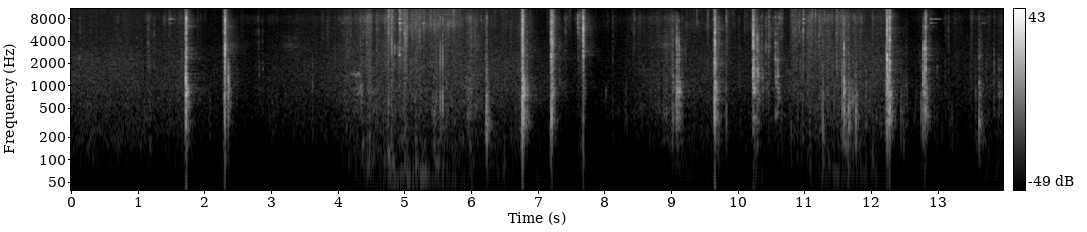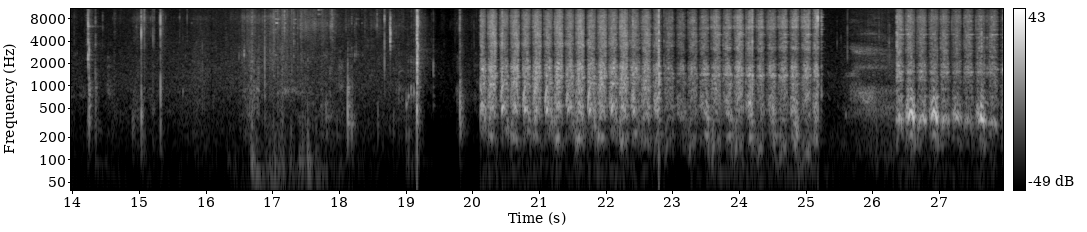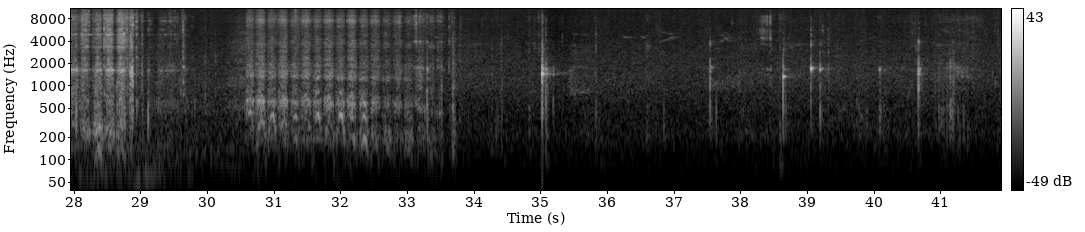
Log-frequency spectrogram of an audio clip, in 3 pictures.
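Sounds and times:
hand saw cutting wood: 20.1 - 25.3, 26.3 - 29.7, 30.6 - 33.7.

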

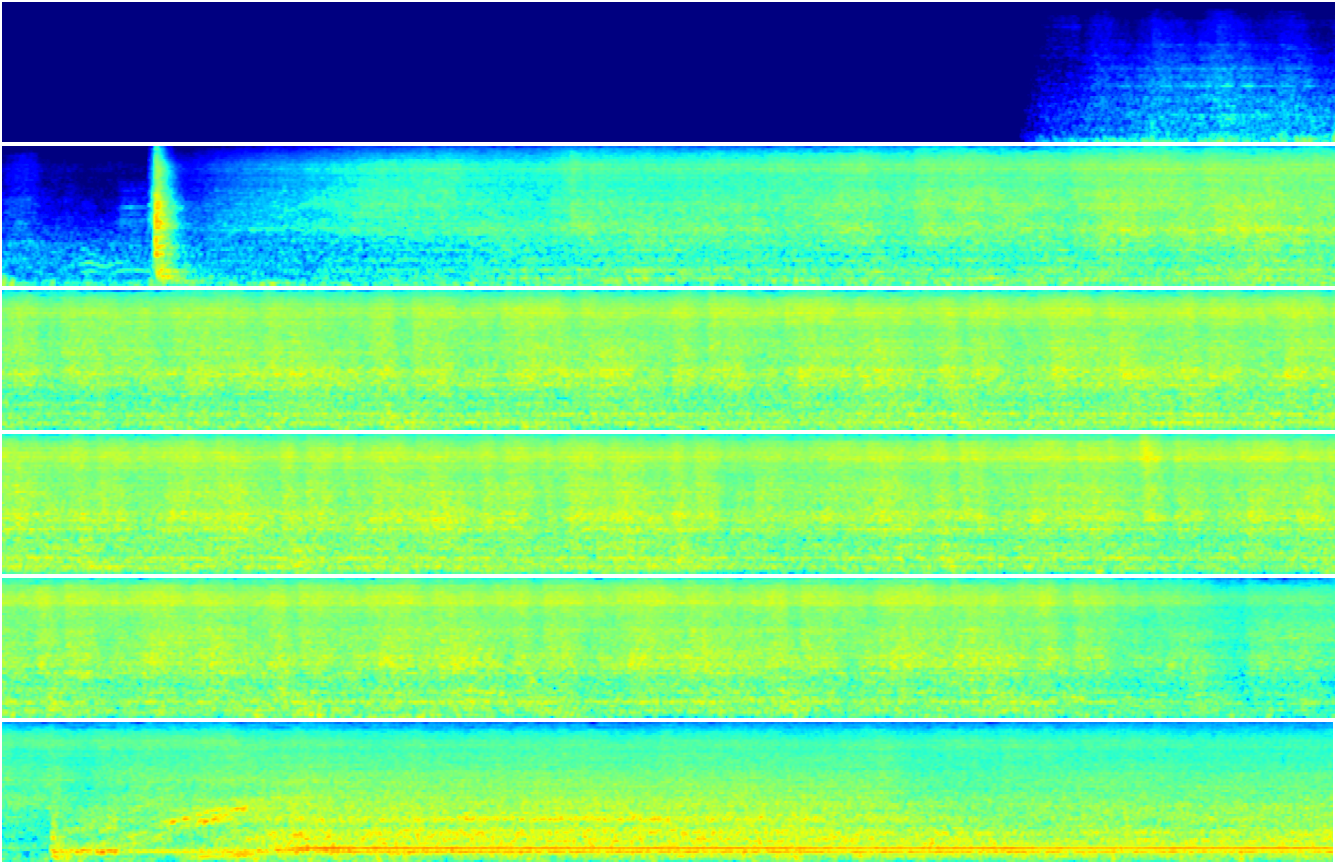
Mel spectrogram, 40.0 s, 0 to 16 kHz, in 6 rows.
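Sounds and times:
band saw motor whirring: 33.6 - 39.9
rising tone settling into hum: 33.6 - 39.9.

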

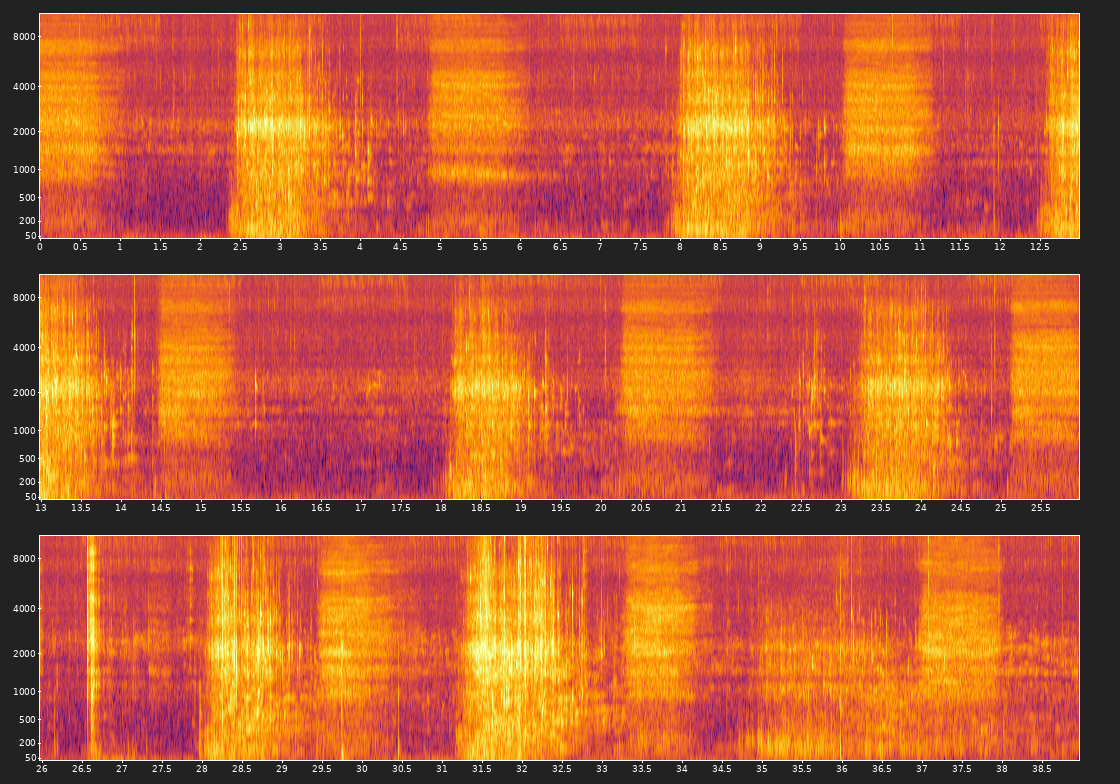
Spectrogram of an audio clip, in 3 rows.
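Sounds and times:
regulator inhale hiss: 0.0 - 1.5, 4.8 - 6.6, 10.0 - 11.4, 14.4 - 15.6, 20.2 - 22.1, 24.9 - 26.2, 29.4 - 30.9, 33.2 - 34.6, 36.9 - 38.9
exhaled bubbles gushing: 2.4 - 4.7, 7.8 - 10.0, 12.4 - 14.4, 18.0 - 20.1, 22.4 - 25.0, 27.9 - 29.7, 30.8 - 33.6, 34.6 - 38.9.

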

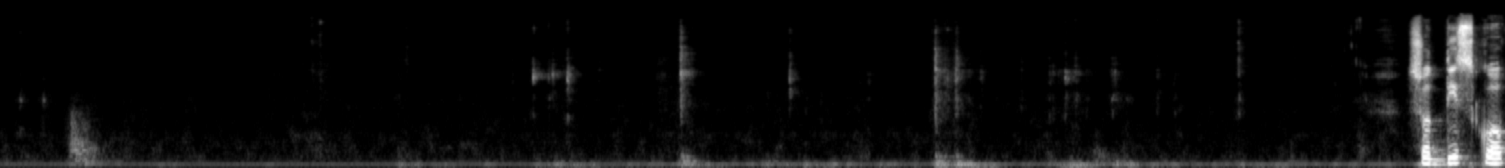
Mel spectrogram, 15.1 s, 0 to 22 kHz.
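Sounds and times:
keyboard keystrokes: 5.3 - 5.9, 9.3 - 12.5.

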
